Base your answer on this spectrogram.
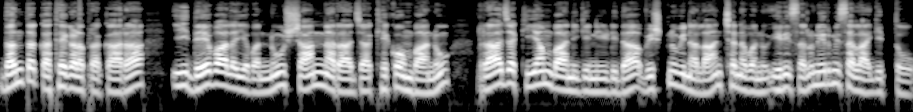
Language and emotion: Kannada, neutral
